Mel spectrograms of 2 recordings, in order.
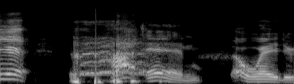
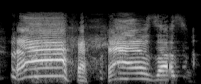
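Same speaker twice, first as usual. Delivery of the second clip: much higher and louder, slow and drawn out; thrilled; 9 semitones higher, 6 dB louder, much slower than usual. Real, not acted. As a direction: stretch it out in sheer delight. Delighted reaction after the clip.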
